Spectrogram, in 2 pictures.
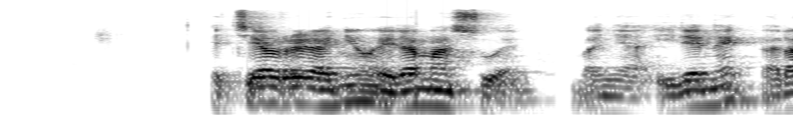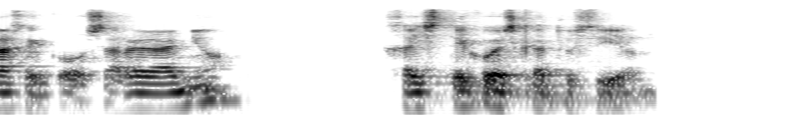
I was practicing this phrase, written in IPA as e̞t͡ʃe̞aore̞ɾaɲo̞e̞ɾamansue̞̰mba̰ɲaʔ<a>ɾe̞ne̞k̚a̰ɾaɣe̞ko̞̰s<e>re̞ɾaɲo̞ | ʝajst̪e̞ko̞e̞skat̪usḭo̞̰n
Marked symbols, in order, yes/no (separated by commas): no, no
